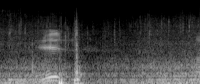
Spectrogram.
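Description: Bicycle rolling over wet pavement: a steady rushing of tyres on the wet surface and air past the microphone. A short vocal sound comes about half a second in, with a sharp click just after it.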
